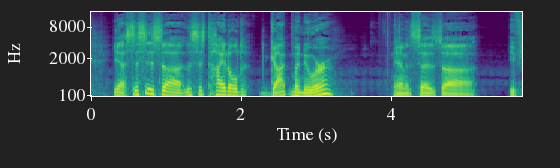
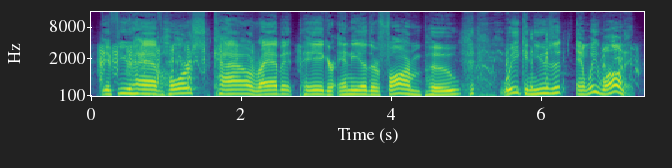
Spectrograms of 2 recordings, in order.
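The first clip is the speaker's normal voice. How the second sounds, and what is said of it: Put-on Southern American accent. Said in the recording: “you need to do your best Southern accent”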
